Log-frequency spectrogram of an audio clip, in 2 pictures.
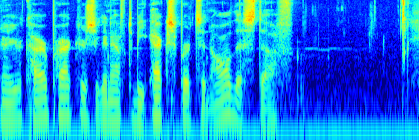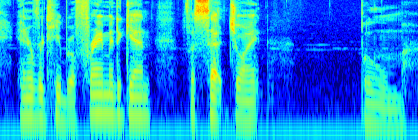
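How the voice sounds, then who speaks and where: This man's medium-pitched voice has a bright, sharp tone and fairly even intonation. He leaves long, frequent pauses. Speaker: anatomy professor. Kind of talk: lecture. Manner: fast.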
